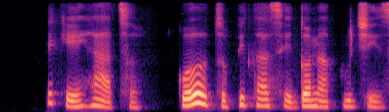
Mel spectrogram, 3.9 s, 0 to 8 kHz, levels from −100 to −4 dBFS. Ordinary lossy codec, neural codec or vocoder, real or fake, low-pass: none; codec, 16 kHz, 0.8 kbps, ZipCodec; fake; 7.2 kHz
